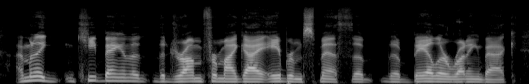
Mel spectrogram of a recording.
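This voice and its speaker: In a very clean recording with a silent background, a man with a Midwestern American accent speaks in a bright, sharp tone at a medium pitch, with fairly even intonation, a moderate pace and hardly any pauses. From northwest Ohio, Toledo area. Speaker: fantasy football analyst. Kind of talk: casual interview. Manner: halting, many repeated words.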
